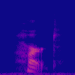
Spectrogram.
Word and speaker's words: heart: Heart.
